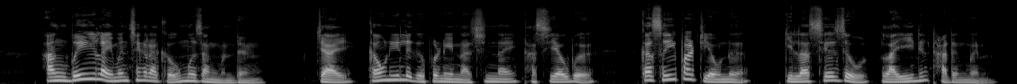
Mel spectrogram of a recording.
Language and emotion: Bodo, happy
